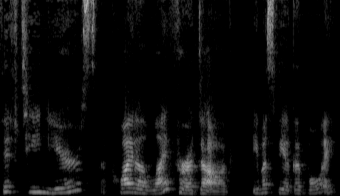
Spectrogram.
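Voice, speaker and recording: A woman's voice: on the high side, expressive, a little slow, pitched above the performer's own voice. A woman voicing a weary young mother, polite but distracted, in a short story reading. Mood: politely interested.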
